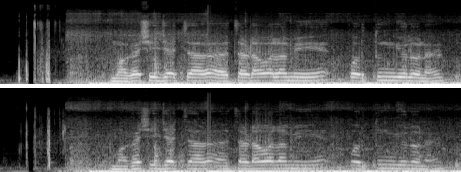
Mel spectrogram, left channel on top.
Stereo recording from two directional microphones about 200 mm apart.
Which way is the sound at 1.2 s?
35° left (ahead or behind).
